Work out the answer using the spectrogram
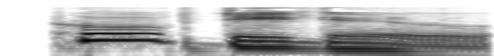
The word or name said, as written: hoopdedo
